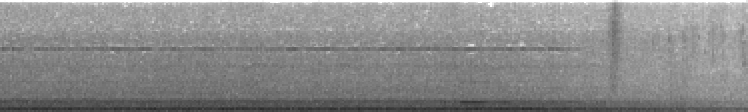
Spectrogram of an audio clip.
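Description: Hillside inclined lift (small funicular cabin on rails) running, a steady mechanical rumble with a thin high whine. The noise fades away over the last two seconds as the car slows to a stop.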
